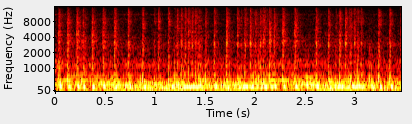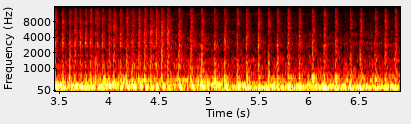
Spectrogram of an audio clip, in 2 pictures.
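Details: Restored Yamaha FS1M (Fizzy) two-stroke moped, ported with upgraded carburettor jets, started after turning on fuel: crisp ringing two-stroke crackle picking up cleanly through throttle blips; running normally.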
